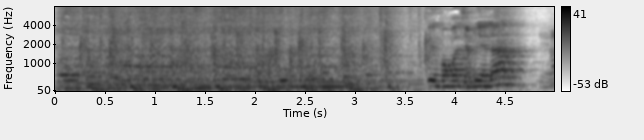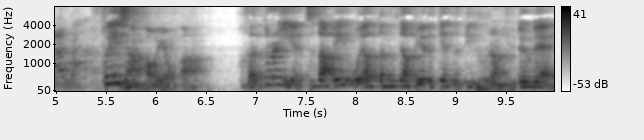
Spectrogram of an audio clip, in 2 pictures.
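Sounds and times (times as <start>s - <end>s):
audience applause: 0.0s - 3.9s
speech: 3.8s - 9.9s.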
